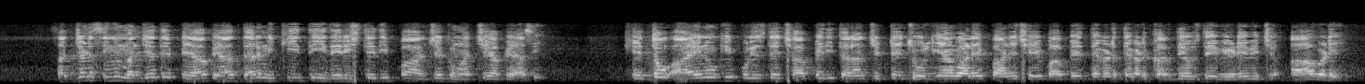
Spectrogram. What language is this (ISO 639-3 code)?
pan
